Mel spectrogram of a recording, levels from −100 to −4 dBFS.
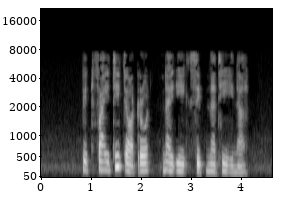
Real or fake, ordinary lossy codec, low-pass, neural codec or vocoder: real; MP3, 32 kbps; 7.2 kHz; none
